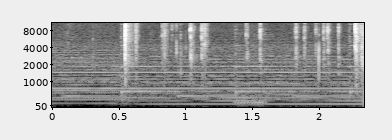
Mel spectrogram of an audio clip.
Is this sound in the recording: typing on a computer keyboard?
yes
